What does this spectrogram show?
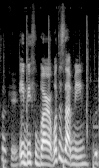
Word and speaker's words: Ibifubara: Did I pronounce that properly? Fubara. Ibifubara. I'm sorry. It's okay. Ibifubara.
